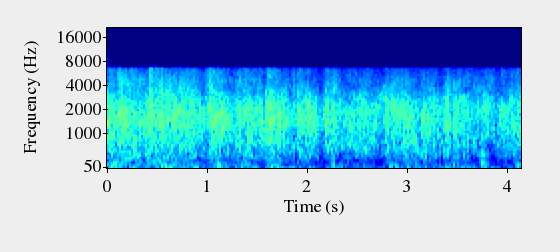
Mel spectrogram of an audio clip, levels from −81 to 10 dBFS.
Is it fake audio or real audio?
fake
